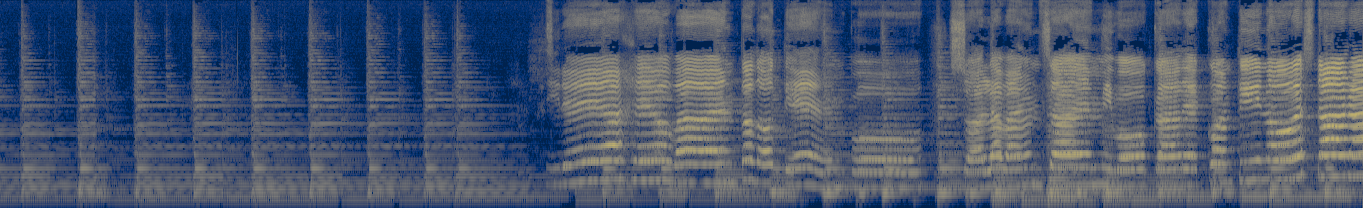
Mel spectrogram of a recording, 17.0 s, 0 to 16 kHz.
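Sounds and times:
acoustic guitar strumming: 0.0 - 17.0
children singing: 6.9 - 17.0.

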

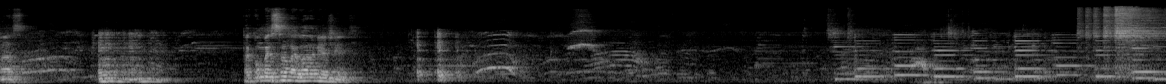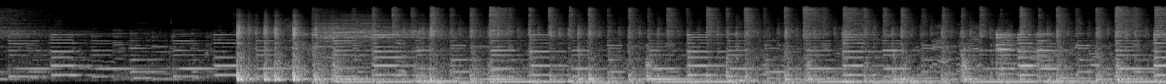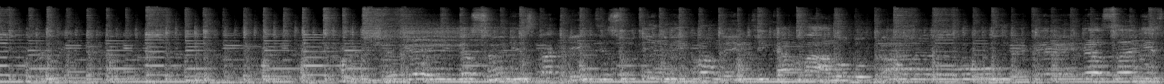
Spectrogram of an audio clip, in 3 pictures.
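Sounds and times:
live band playing: 0.0 - 2.2, 8.2 - 34.9
guitar picking a melody: 8.3 - 34.9.

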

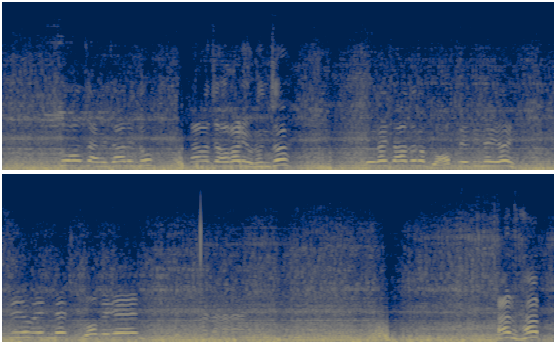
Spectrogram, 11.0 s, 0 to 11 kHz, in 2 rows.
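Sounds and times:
motorbike engine running: 0.0 - 11.0
wind rushing over microphone: 0.0 - 11.0.

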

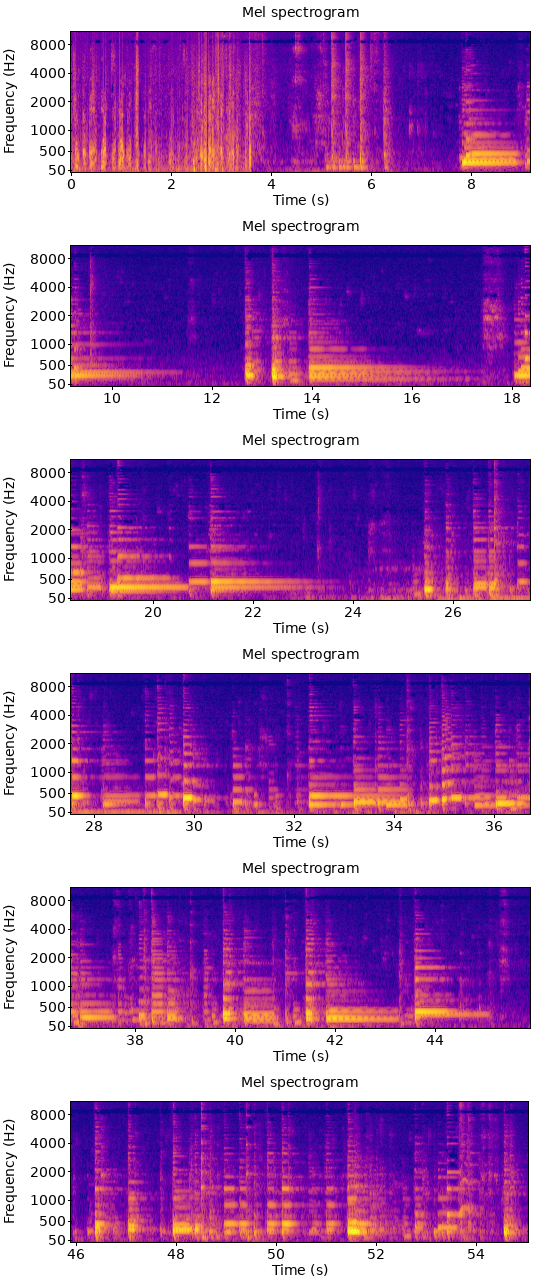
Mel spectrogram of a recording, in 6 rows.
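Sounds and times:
acoustic guitar chords: 7.8 - 11.4, 12.6 - 17.4, 18.0 - 45.2, 46.1 - 55.0.

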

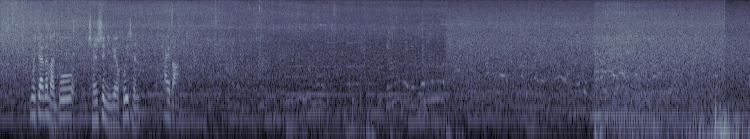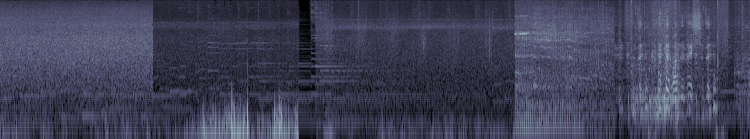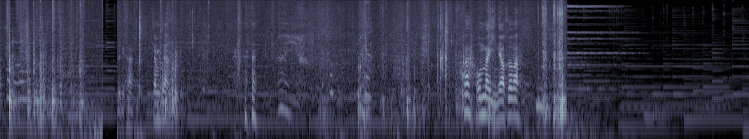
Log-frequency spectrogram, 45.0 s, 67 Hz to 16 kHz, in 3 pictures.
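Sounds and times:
steady outdoor hiss: 0.0 - 29.9, 31.2 - 40.8
quiet background music: 0.4 - 12.9, 14.8 - 25.3, 27.4 - 44.9
voices: 7.6 - 13.6
wind rumble on microphone: 13.2 - 21.0.

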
